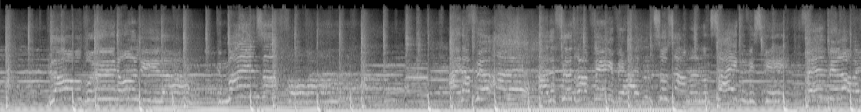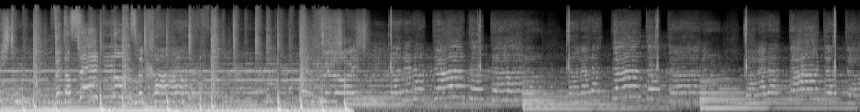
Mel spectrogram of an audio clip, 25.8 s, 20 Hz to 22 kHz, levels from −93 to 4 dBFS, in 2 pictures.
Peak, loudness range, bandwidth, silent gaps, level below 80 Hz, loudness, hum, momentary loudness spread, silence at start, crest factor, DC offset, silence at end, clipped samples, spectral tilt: -2 dBFS; 12 LU; 18 kHz; none; -20 dBFS; -17 LUFS; none; 13 LU; 0 s; 14 dB; under 0.1%; 0 s; under 0.1%; -5 dB/octave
